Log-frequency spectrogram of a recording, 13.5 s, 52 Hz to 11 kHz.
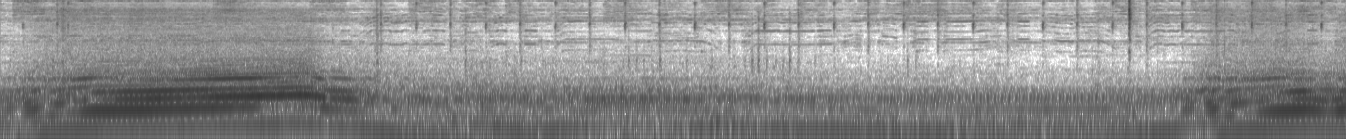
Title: pov: ur a little mouse person riding in a 2009 honda fit with an exhaust leak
